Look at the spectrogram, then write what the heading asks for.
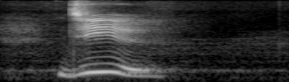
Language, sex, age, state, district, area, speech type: Sindhi, female, 30-45, Gujarat, Surat, urban, read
